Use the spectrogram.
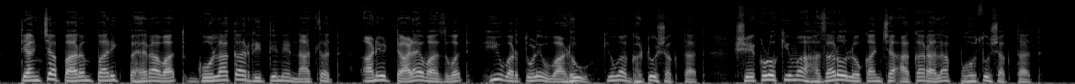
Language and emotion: Marathi, neutral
